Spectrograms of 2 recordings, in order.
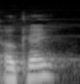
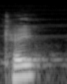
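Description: First: The word is said at full length. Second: The word is clipped short and sharp. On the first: "that's shorter" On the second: "okay is too long, so you just get"

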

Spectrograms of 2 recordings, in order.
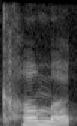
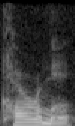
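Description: First: It is said without an r, as kamma. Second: It is said with an American r, as karma. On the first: This is the Pali form of the word. "that's the Pali pronunciation and spelling of the word karma" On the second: This is the Sanskrit form of the word. "I have to use my American accent"

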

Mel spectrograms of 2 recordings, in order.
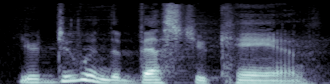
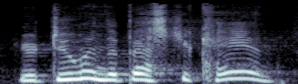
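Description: First: It is said in a glum, disappointed tone. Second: It is said in a cheerful, happy tone.

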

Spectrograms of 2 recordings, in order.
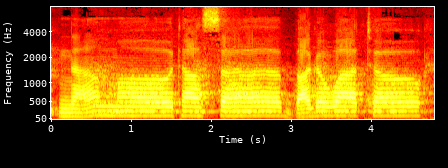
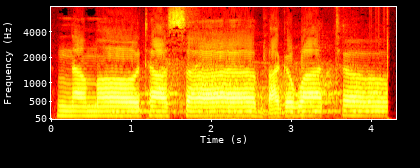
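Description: The two takes are said the same way.

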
